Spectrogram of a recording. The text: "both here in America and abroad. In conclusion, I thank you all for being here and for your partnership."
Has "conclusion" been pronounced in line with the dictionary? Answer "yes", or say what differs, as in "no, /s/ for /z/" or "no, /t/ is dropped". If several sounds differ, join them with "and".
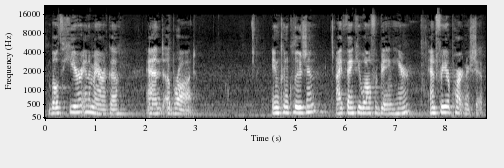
yes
